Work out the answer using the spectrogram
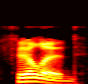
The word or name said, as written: phyllid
